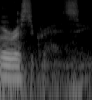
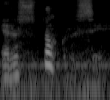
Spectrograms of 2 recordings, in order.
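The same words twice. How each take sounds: First: It is said in a plain way. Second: It is said in a posh way.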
